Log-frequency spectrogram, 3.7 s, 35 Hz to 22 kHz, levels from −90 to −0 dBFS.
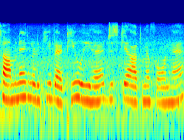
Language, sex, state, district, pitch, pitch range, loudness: Hindi, female, Haryana, Jhajjar, 225 Hz, 205-235 Hz, -20 LUFS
